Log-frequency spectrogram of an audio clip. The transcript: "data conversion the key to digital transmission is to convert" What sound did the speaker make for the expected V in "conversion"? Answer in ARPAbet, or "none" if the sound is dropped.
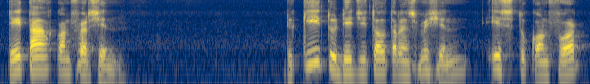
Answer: F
